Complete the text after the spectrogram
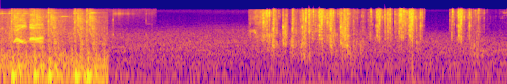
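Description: A rifle fires rapid loud bursts.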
